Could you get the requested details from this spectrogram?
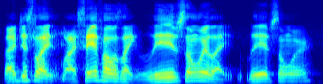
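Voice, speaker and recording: Soft-spoken young college athlete. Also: male voice, mid-range voice, fast talker, no echo. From Columbus, Ohio. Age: 20s. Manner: soft-spoken, easygoing, filler-heavy. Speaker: college football player guest. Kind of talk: casual interview chat.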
